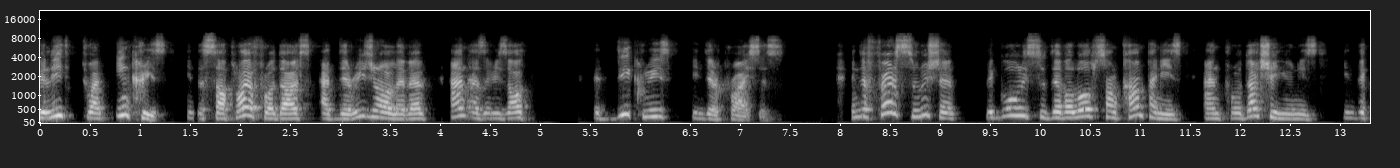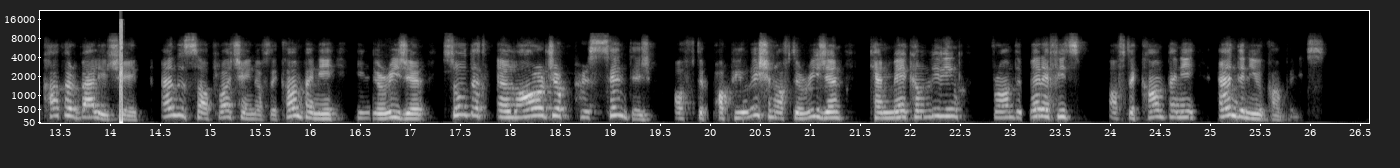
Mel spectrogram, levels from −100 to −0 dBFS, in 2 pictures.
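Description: At 14.10 to 14.13 s a short block of file tags is played as audio: metadata text and its zero padding were decoded as if they were samples. The text part gives a loud, rasping burst pushed off-centre, since character bytes sit mostly on one side of zero, and the padding then drops to dead silence. The hard edges and lopsided rasp set it apart from a plain dropout or a symmetric digital click.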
